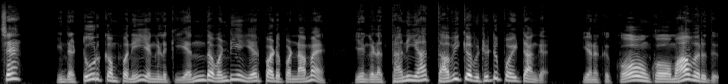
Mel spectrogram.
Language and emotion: Tamil, angry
